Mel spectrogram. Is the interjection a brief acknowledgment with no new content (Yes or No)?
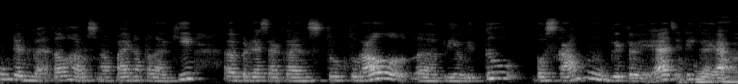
Yes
